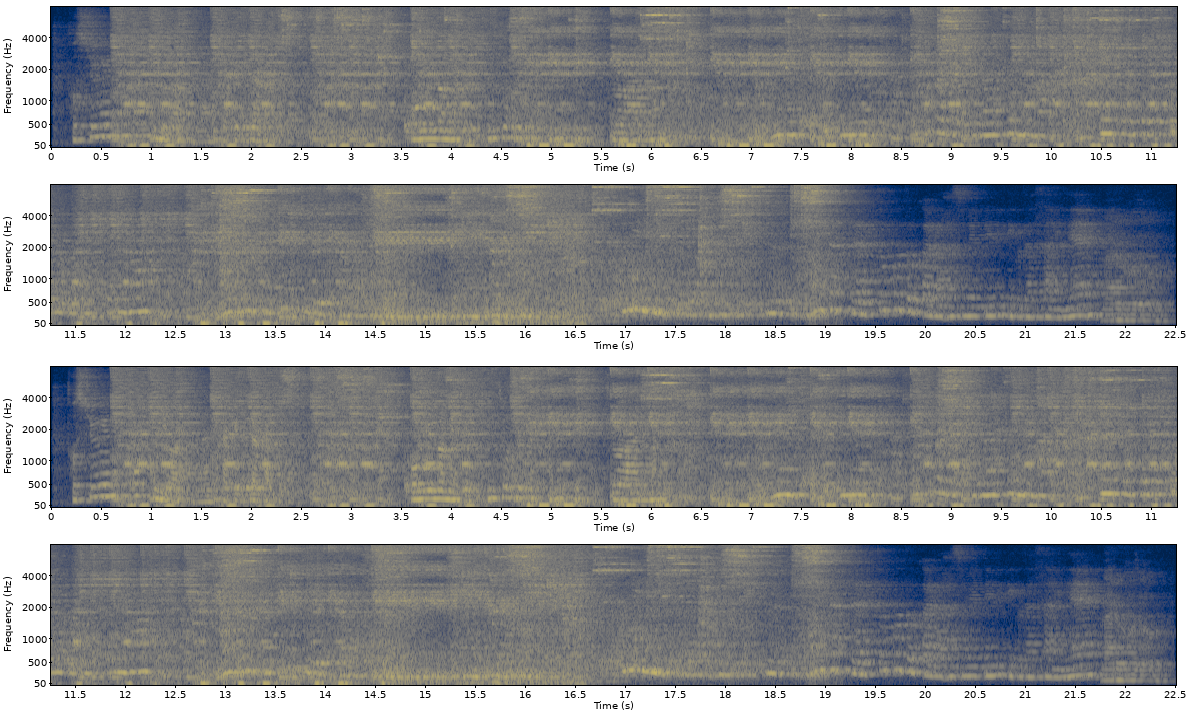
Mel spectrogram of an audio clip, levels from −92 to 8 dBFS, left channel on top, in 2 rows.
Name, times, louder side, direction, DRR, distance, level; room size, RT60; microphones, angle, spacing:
voice 1, 0.0-2.6 3.5-6.5 16.4-16.9 21.7-22.3, right 2 dB, 55° right, 1 dB, 0.5 m, -28 dB
sound 1, 0.6-16.6, equal, 20° right, 0.8 m, -24 dB
sound 2, 0.7-19.0, left 2 dB, 60° left, 1.1 m, -25 dB
voice 2, 7.2-12.3 12.5-12.6 12.9-16.3 16.9-21.7, right 1 dB, 5° right, -10 dB, 1.2 m, -29 dB
4.1 x 3.6 x 2.2 m, 1.3 s
head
